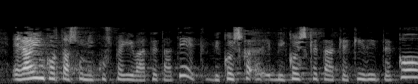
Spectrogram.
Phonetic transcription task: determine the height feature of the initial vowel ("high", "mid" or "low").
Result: mid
